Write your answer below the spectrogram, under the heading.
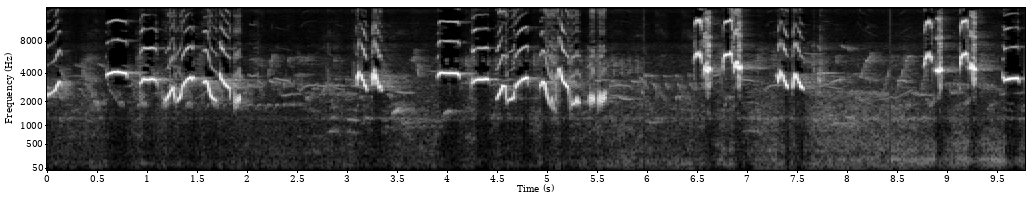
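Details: Oriental magpie-robin at home answering in loud, energetic song, a steady stream of looping whistled notes and sharp chips in quick bursts, with low background rumble in the second half.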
